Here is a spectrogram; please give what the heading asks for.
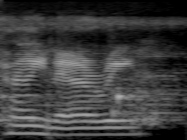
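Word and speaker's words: Tighnari: actual technology quest i guess or i guess tying arie so that's how they pronounce his name i don't want to play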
